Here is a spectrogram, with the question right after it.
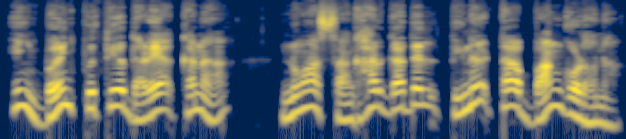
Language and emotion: Santali, disgusted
